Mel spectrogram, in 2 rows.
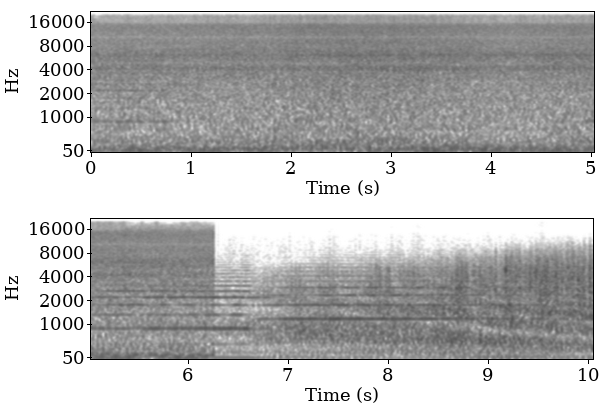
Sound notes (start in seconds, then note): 0.8 airplane propeller whirring; 7.0 airplane motor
